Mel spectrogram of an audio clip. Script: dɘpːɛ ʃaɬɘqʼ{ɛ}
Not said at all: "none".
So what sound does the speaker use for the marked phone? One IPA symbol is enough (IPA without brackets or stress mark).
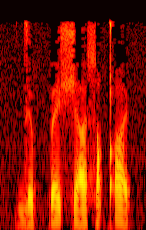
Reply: ɛ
